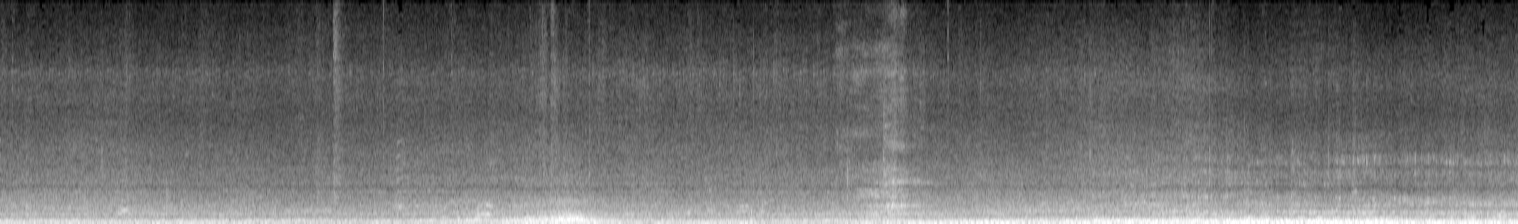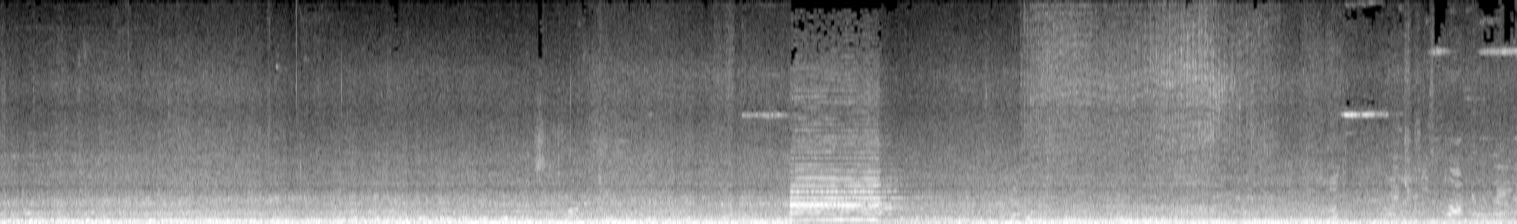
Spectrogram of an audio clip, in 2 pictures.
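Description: Street traffic at an intersection: vehicle engines running, growing louder about ten seconds in, with a single vehicle horn blast about a second long roughly three-quarters of the way through.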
